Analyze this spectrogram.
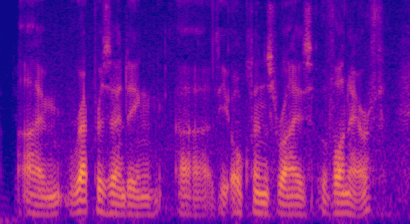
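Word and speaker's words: woonerf: I'm representing the Oaklands Rise Vonerf, which is spelt W-O-O-N-E-R-F, but actually pronounced the Dutch way Vonerf.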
